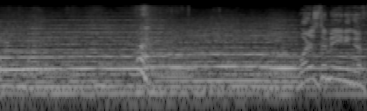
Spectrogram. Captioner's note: grunting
